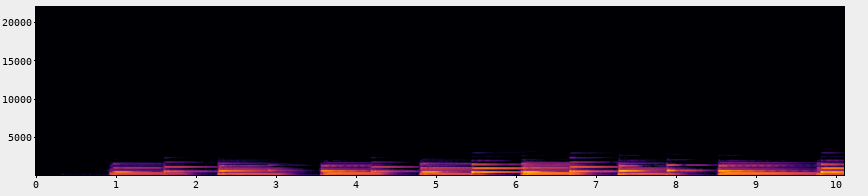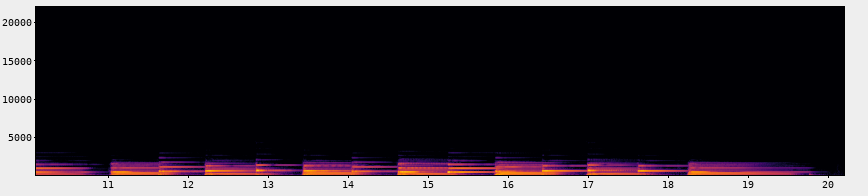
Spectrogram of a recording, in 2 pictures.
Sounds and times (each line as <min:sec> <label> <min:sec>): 0:00.2 piano 0:20.2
